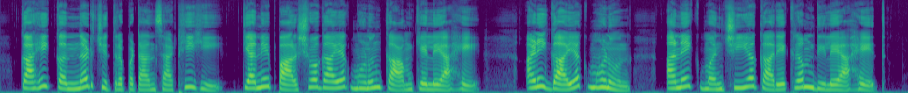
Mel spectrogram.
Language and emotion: Marathi, neutral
